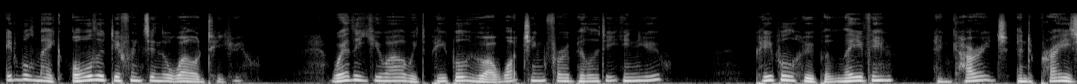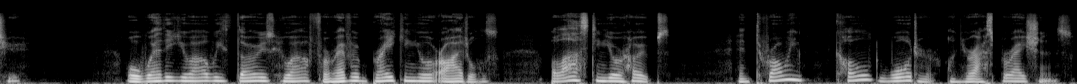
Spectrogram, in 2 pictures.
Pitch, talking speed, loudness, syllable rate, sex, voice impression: 155 Hz, 150 wpm, -17 LUFS, 5.1 syllables/s, male, masculine, adult-like, slightly thick, slightly tensed, weak, slightly dark, soft, muffled, fluent, slightly raspy, slightly cool, intellectual, slightly refreshing, sincere, calm, friendly, reassuring, very unique, very elegant, very sweet, lively, very kind, modest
